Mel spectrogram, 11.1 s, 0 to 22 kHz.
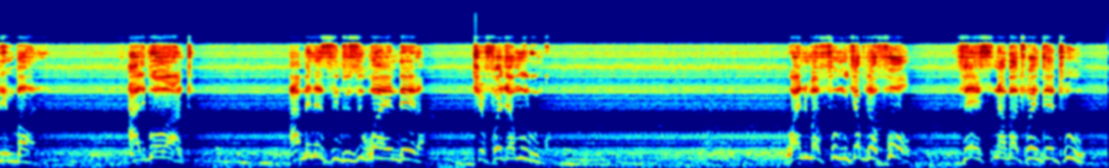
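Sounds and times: man speaking: 0.0s - 0.5s, 1.3s - 2.0s, 2.9s - 5.5s, 7.9s - 10.9s
background hiss and low hum: 0.0s - 11.0s.

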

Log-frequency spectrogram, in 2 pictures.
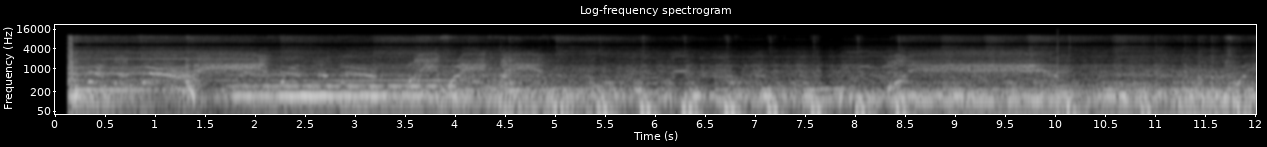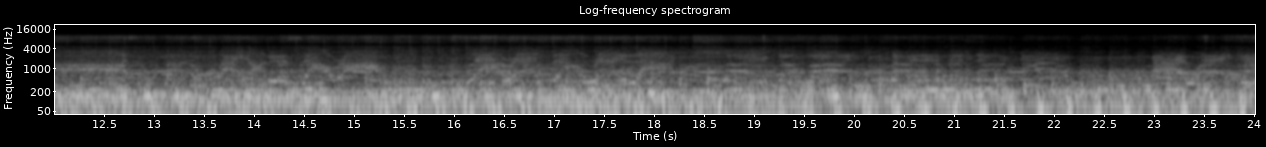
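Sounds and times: heavy metal band playing: 0.1s - 24.0s.

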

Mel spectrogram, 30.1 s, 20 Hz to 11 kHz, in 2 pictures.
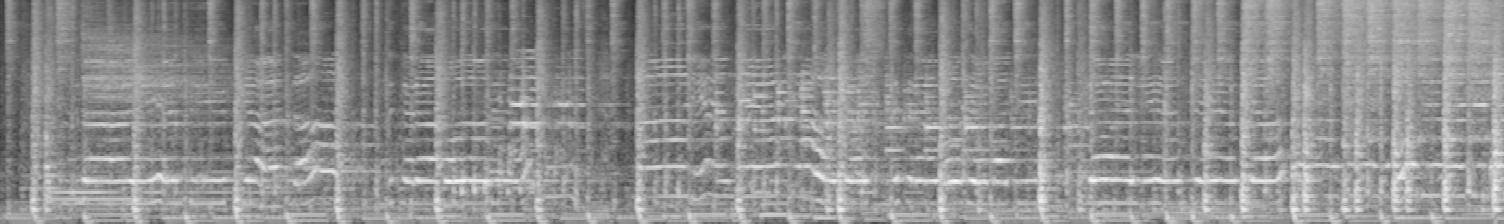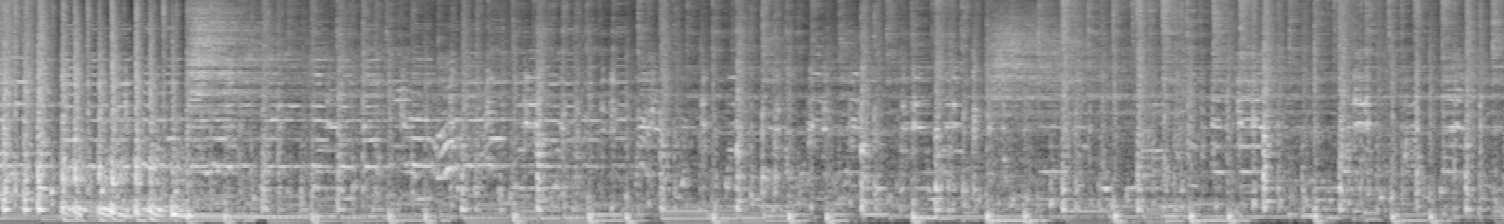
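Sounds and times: busy drum-kit groove: 0.0s - 30.0s
jazz funk band playing: 0.0s - 30.0s
bright cymbal wash: 0.3s - 2.9s.

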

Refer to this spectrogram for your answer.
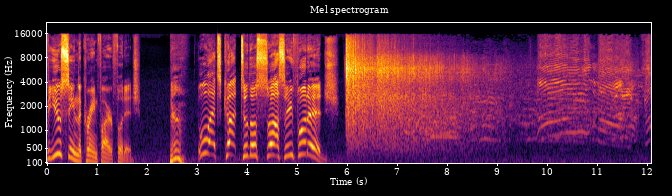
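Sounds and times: loud rushing noise: 6.0s - 9.6s.

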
